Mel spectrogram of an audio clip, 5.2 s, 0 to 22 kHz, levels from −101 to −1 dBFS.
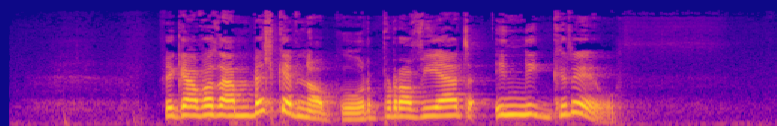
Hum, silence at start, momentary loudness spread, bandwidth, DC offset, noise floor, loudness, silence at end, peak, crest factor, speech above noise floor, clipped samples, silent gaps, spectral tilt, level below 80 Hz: none; 1.1 s; 8 LU; 16 kHz; under 0.1%; -59 dBFS; -15 LUFS; 1.1 s; 0 dBFS; 16 dB; 44 dB; under 0.1%; none; -5.5 dB/octave; -58 dBFS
